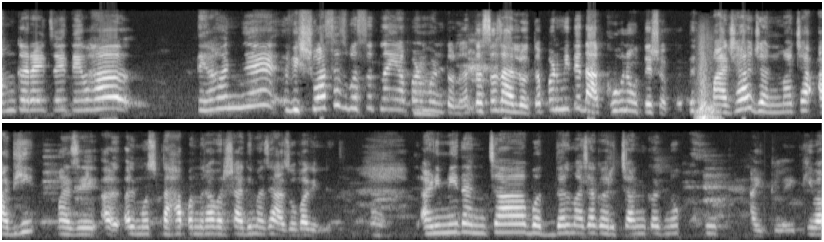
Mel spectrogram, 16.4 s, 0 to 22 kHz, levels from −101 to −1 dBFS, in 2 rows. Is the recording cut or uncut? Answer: cut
